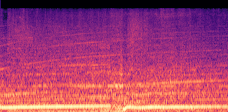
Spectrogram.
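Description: A car engine in the racing video game NFS Rivals drones loud and steady at full throttle, holding one pitch with a brief dip partway through.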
